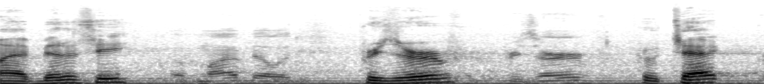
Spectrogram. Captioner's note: none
